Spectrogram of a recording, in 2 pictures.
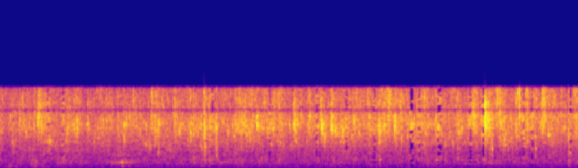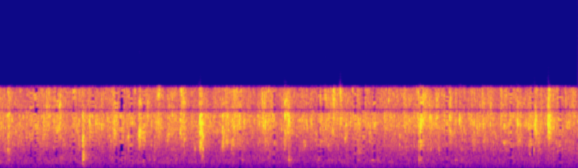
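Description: Steady rain falling, an even hiss with many small drops and drips ticking close by.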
